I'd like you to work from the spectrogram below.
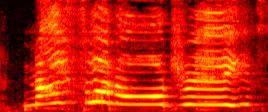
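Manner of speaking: very high, loud squeal; gleeful little girl squealing. Acted. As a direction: squeal with glee. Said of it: "squeals a voice".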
